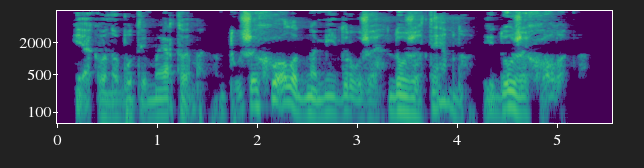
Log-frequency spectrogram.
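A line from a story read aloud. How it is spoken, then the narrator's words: Whispered. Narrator (Ukrainian): Він прошепотів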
